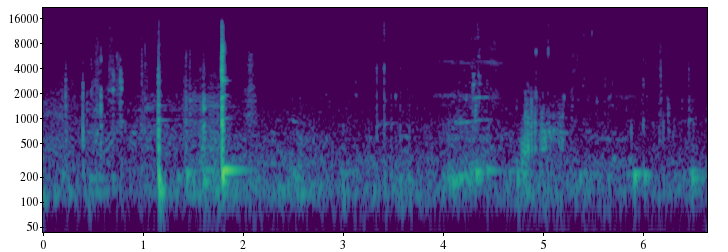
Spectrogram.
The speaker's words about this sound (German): Das Ist ja auch so ein schönes Geräusch, dich einfach trinken zu hören, ne?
